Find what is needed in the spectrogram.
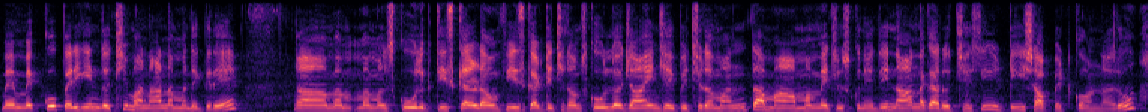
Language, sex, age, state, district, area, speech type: Telugu, female, 60+, Andhra Pradesh, Chittoor, rural, spontaneous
